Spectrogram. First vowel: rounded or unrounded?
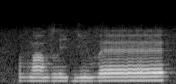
unrounded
